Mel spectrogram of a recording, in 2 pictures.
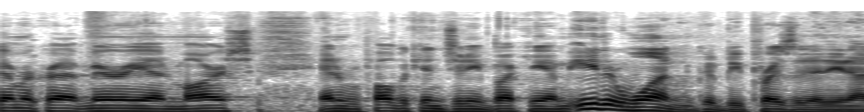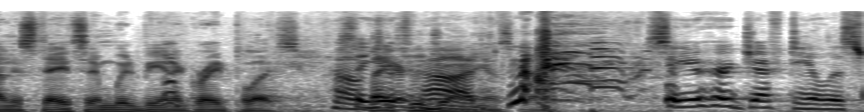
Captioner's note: laughter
